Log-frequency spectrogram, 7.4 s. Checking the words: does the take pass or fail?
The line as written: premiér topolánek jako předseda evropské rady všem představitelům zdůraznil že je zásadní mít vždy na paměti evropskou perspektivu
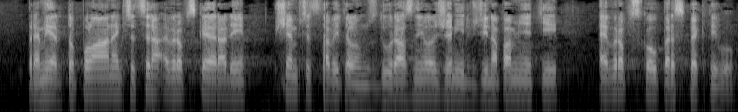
fail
